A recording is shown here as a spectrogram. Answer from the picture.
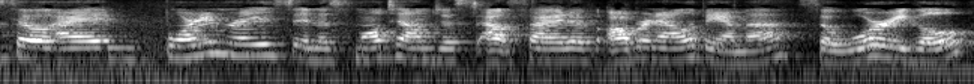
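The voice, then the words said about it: Southern US (Alabama) accent. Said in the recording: “maybe we'll see if we can get that accent to kind of come through on there. You're not originally from our area.”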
